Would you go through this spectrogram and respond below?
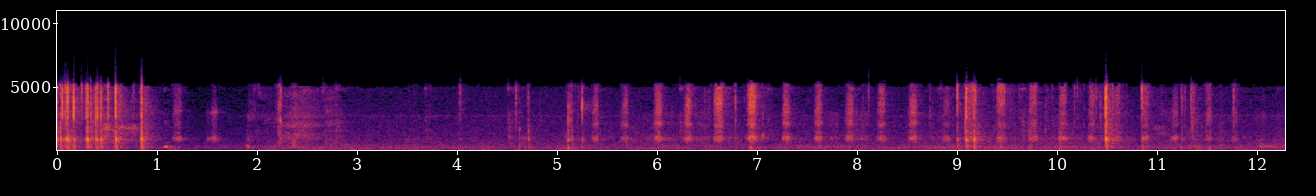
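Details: Small Pomeranian dog indoors, trying with short paws to reach a sausage on a coffee table; quick breathy pants in short bursts, about three to four per second, with soft clicks and scuffs.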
